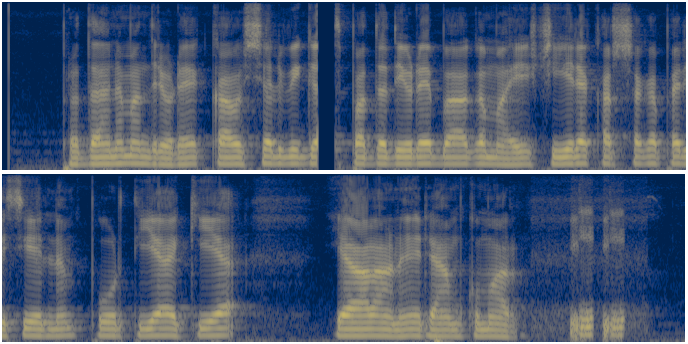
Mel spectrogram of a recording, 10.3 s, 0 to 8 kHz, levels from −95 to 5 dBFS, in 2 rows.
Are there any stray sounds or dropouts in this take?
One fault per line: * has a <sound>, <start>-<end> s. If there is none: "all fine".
* has a dropout, 2.4-2.5 s
* has a laugh, 9.4-9.8 s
